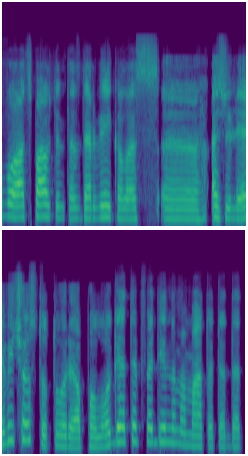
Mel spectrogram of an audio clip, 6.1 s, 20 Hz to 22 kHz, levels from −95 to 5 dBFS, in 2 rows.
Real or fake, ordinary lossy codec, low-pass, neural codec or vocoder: real; Opus, 16 kbps; 10.8 kHz; none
